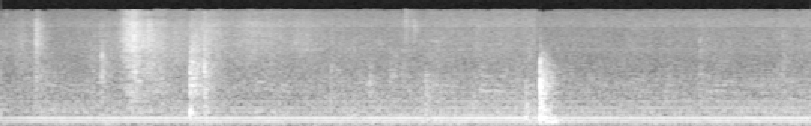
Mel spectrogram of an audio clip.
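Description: Steady low electrical mains hum, two low tones, from the meter test rig carrying heavy current through a three-phase watthour meter under load. A few faint clicks sound over it.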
